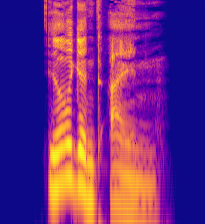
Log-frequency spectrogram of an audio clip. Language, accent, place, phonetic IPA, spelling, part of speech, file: German, Germany, Berlin, [ˈɪɐ̯.(ɡ)ŋ̍tˌ(ʔ)ae̯n], irgendein, determiner, De-irgendein.ogg
- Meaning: some; any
